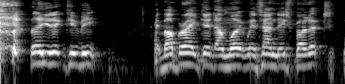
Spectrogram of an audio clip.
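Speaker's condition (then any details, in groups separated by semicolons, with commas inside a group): Acquired brain injury, ataxia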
